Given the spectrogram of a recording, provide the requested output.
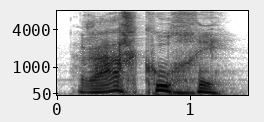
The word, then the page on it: raischpen: Pinzgauer Mundart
